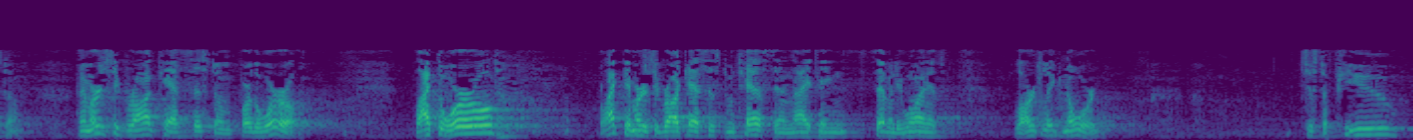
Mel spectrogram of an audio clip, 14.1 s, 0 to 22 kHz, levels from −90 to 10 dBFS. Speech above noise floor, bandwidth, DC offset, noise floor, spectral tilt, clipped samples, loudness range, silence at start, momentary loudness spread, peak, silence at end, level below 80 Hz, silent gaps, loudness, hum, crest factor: 39 dB; 5.4 kHz; under 0.1%; -67 dBFS; -9 dB/octave; under 0.1%; 10 LU; 0 s; 19 LU; -8 dBFS; 0.1 s; -80 dBFS; none; -29 LUFS; none; 22 dB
